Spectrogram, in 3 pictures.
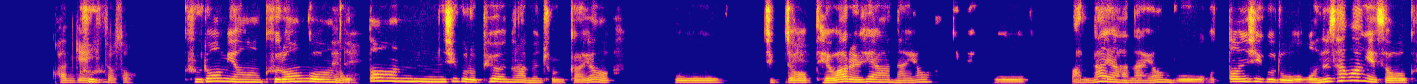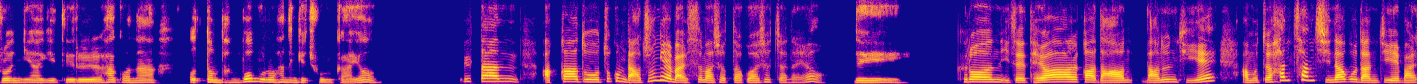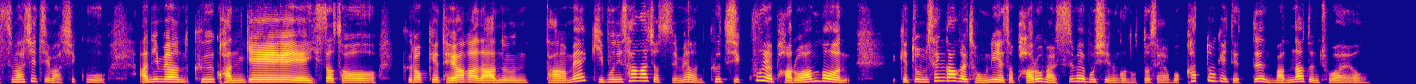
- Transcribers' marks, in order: background speech; other background noise
- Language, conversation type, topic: Korean, advice, 감정을 더 솔직하게 표현하는 방법은 무엇인가요?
